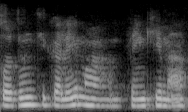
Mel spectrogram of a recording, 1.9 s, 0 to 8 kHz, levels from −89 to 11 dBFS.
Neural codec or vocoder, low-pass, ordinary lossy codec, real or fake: vocoder, 44.1 kHz, 80 mel bands, Vocos; 7.2 kHz; AAC, 32 kbps; fake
